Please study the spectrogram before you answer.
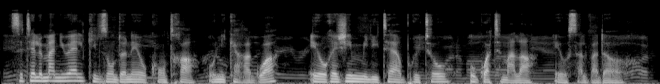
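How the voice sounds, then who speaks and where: A man giving measured, didactic political commentary as a dubbed interview guest, stressing his key points. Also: medium pitch, lively intonation.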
